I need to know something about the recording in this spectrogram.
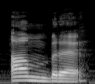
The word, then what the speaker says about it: hambre: Remember that the h is silent. Agua, área, hambre. All of these begin with a stressed a sound.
